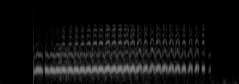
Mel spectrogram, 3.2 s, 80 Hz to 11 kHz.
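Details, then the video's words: Tawny owl at nest box 1 in De Mortel on a January evening at 19:33 gives one sustained, trembling hoot lasting over two seconds, a steady pitch pulsing rapidly and fading at the end. "Bosuil bezoekt uilenkast 1, roept 19:33 CET"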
